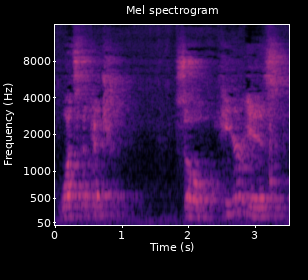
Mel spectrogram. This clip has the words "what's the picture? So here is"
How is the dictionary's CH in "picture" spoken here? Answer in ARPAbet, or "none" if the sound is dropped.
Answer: SH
